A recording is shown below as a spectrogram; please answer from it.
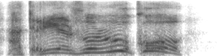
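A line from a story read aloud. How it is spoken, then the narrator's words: Menacing shout. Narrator (Russian): Азазелла грозно закричал с седла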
